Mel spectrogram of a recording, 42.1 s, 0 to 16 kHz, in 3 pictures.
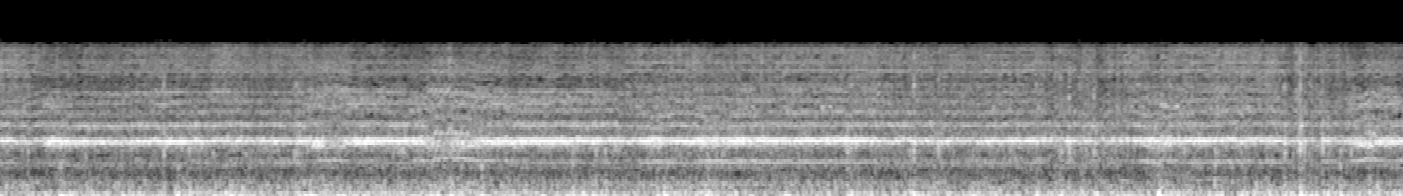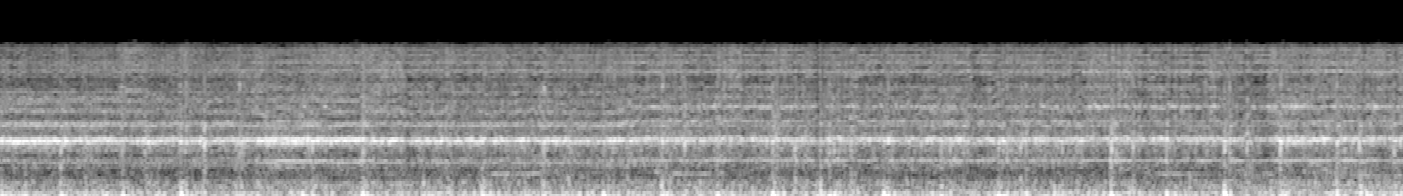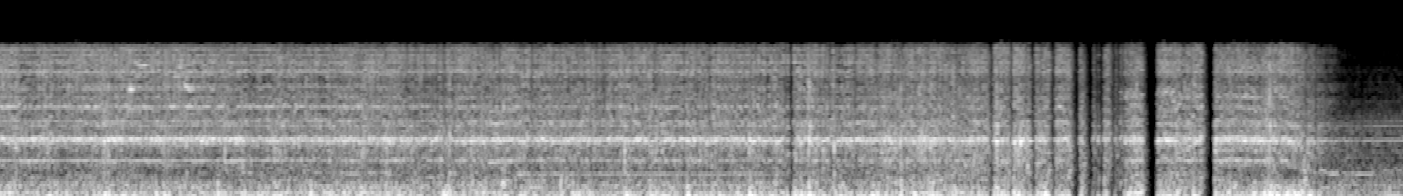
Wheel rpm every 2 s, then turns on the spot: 130, 130, 130, 130, 130, 130, 130, 140, 140, 140, 140, 150, 150, 150, 140, 150, 150, 140, 140, 150, 80.
none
